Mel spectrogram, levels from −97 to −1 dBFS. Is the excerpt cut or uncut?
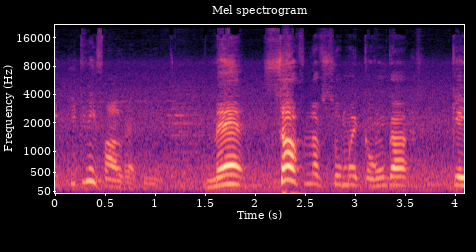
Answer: cut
